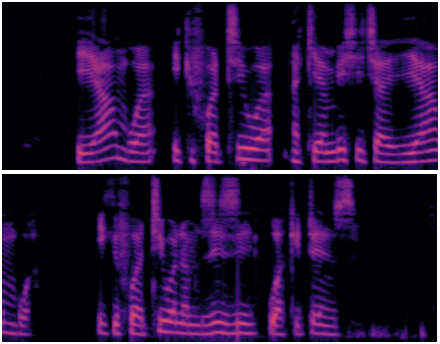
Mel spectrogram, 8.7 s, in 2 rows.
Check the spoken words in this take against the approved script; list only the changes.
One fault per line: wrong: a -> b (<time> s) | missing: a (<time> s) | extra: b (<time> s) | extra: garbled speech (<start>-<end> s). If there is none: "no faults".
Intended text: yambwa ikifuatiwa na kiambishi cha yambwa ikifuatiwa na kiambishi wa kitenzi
wrong: kiambishi -> mzizi (6.3 s)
